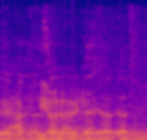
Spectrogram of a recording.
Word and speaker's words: Acciona: I pronounced that correctly. Yeah, that's always Acciona.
